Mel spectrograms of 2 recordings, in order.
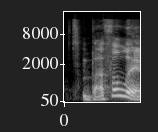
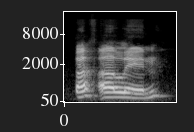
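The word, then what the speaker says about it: Byfuglien: It's so easy, and like for some of these, I like wrote it out phonetically just to like show you. Wait, no, okay. Wait, there you go. Buffalin. Easy. Yeah. Buffalin.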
